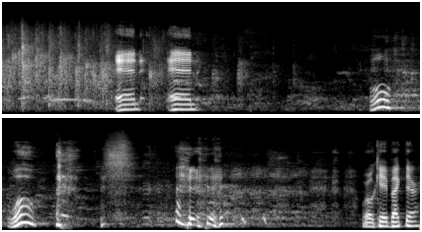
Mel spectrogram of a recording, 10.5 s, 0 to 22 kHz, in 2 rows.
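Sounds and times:
audience applause: 0:00.0 - 0:03.8
speech: 0:01.4 - 0:02.6, 0:04.6 - 0:06.7, 0:07.4 - 0:08.4, 0:09.8 - 0:10.4
laughter: 0:03.8 - 0:09.6.

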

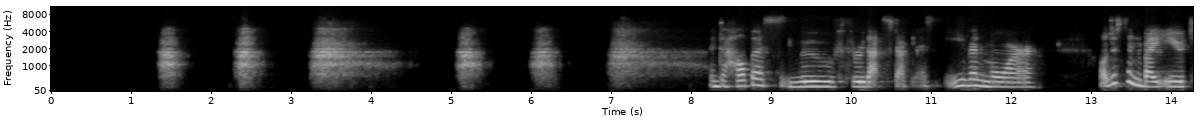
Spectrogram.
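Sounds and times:
open mouth breathing: 0:01.4 - 0:08.2
speech: 0:08.2 - 0:12.4, 0:13.1 - 0:14.2.

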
